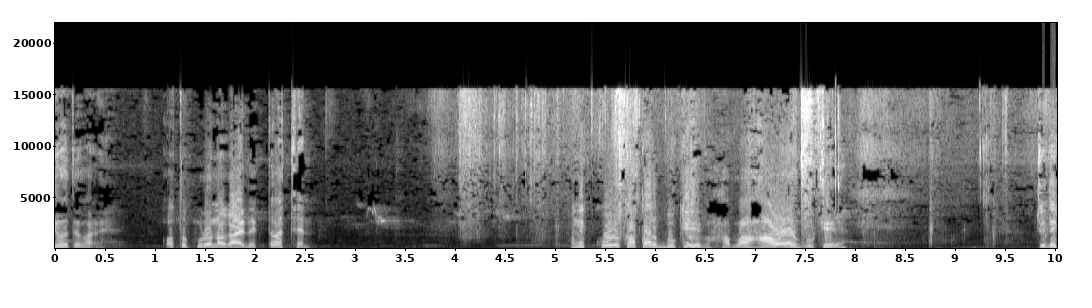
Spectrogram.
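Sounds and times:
man talking: 0.0s - 2.7s, 5.0s - 8.2s, 9.8s - 10.0s
footsteps on paved path: 2.7s - 10.0s.

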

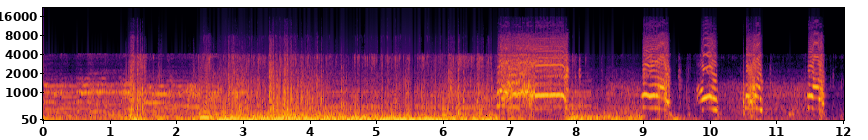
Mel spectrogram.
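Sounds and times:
car engine rumble: 0.0s - 12.0s
road noise: 0.0s - 12.0s
person screaming: 6.8s - 7.9s, 9.0s - 10.8s, 11.4s - 11.8s.

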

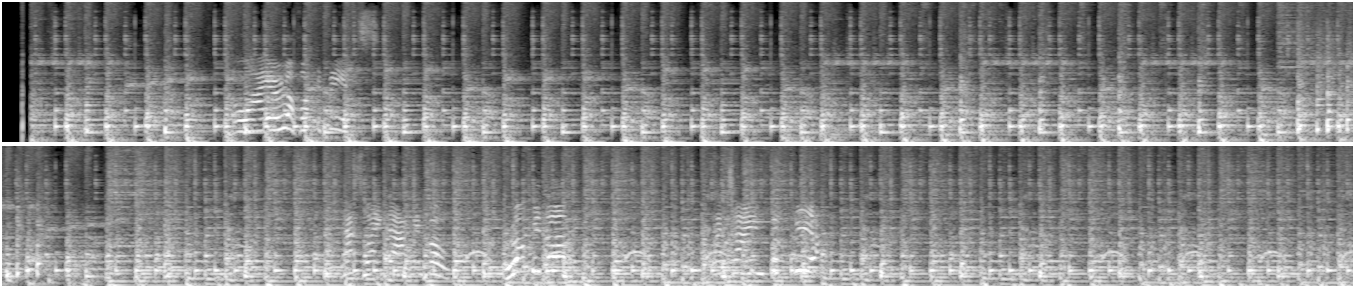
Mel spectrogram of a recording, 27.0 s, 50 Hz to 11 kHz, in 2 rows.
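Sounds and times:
drum kit beat: 0.2s - 27.0s
live soca band music: 0.3s - 27.0s
sustained pitched instruments: 6.4s - 23.0s.

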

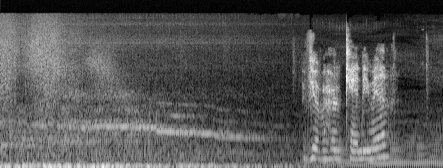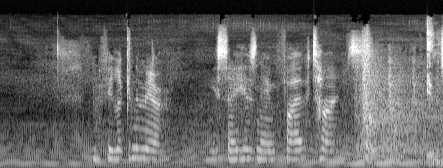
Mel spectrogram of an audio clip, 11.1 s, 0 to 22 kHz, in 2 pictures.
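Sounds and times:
siren-like tone sliding down: 0.0s - 6.2s
deep rumbling drone: 0.0s - 11.0s.

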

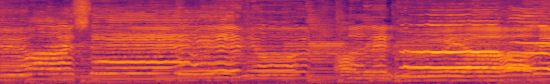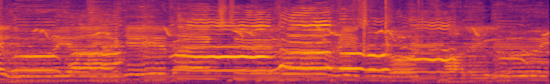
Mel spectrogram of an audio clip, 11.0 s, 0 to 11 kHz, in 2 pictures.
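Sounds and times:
man and woman singing a hymn: 0.0s - 11.0s.

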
